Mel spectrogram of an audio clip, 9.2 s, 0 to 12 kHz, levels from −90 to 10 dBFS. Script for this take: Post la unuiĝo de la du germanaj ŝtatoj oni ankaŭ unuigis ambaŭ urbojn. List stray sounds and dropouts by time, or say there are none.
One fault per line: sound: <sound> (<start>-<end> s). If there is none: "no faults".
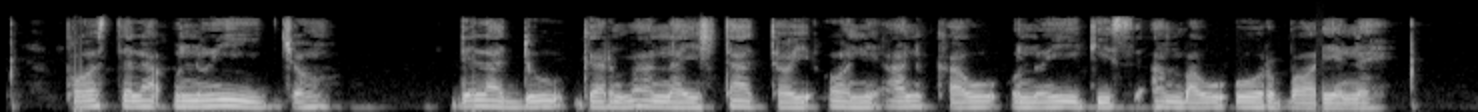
sound: dropout (8.2-8.3 s)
